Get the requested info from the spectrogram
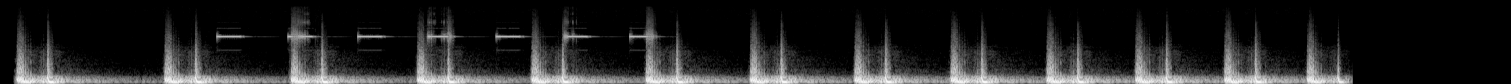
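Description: Heartbeat sound effect: slow, heavy double thumps about every second and a quarter, joined in the first half by a high beep repeating about seven times. It stops abruptly near the end.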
